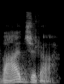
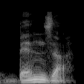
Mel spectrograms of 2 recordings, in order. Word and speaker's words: vajra: So the word vajra, vajra. Then the Tibetans they say benza, benza.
